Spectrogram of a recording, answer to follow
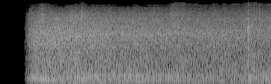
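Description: A brief moment of silence, then a steady background hum with faint steady tones and no distinct events.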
